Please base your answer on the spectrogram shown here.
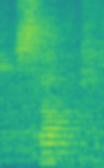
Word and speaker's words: suddenly: We keep the tongue in place, we can feel the tongue. We move the soft palate, which we can't feel. But you can perhaps hear it. My tongue is not moving, my soft palate moves.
